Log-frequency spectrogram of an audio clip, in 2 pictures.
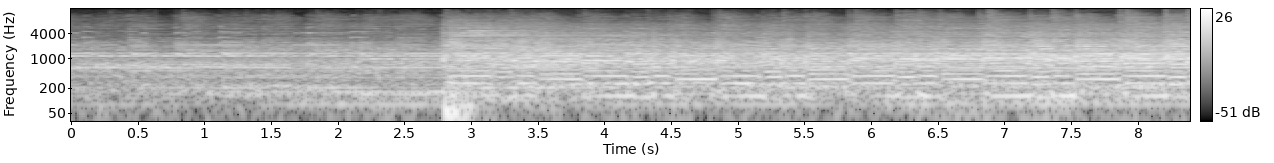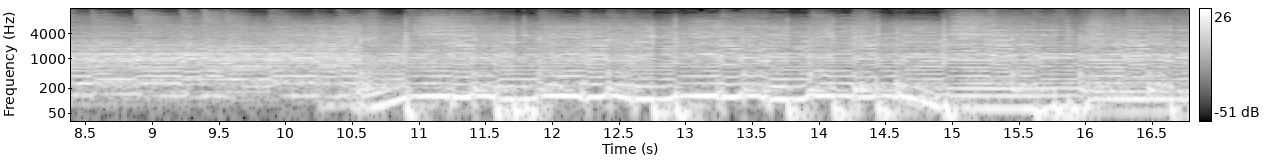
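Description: A rock band's recording of a Christmas song plays loudly, a dense, droning wall of guitar that thickens after a few seconds, with a heavy low bass line joining partway through. No one speaks.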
